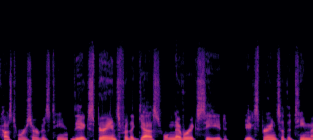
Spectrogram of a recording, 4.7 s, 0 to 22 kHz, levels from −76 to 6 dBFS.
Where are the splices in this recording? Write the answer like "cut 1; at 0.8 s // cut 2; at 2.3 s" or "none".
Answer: cut 1; at 1.0 s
